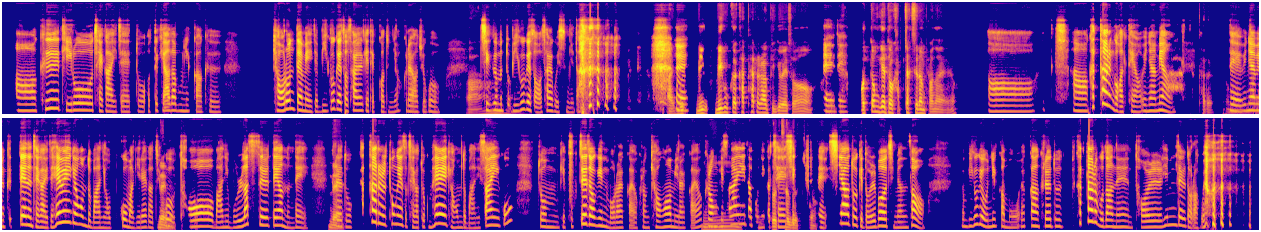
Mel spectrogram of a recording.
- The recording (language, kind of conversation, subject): Korean, podcast, 갑자기 환경이 바뀌었을 때 어떻게 적응하셨나요?
- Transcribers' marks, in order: other background noise; laugh; tapping; laugh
